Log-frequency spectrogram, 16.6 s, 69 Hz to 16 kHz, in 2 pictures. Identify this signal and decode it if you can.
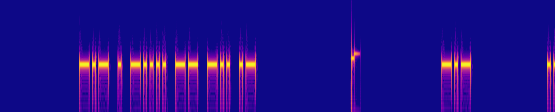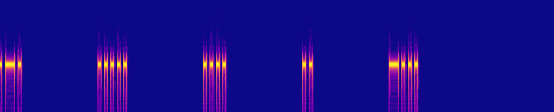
Morse code, heard as a keyed tone, about 25 wpm, spaced as for 11 wpm, 700 Hz. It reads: KE6MDA KF5HIB
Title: USA Call Signs - 6 Characters - 8x Character Spacing - 25wpm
